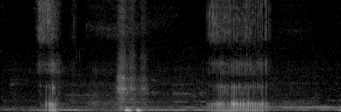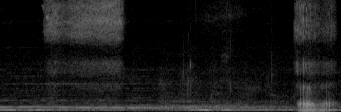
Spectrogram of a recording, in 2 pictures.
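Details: Sleeping pug, a small flat-faced dog: noisy, rattling snoring breaths, some ending in snorting bursts; snoring.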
